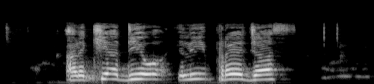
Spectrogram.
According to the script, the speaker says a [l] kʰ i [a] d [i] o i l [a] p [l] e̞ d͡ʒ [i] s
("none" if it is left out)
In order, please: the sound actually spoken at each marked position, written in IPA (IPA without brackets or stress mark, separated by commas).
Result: l, a, i, i, ɾ, a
